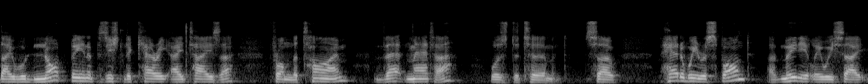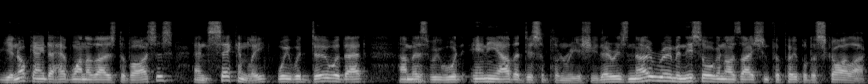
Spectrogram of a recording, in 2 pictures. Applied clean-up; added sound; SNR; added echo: none; none; none; none.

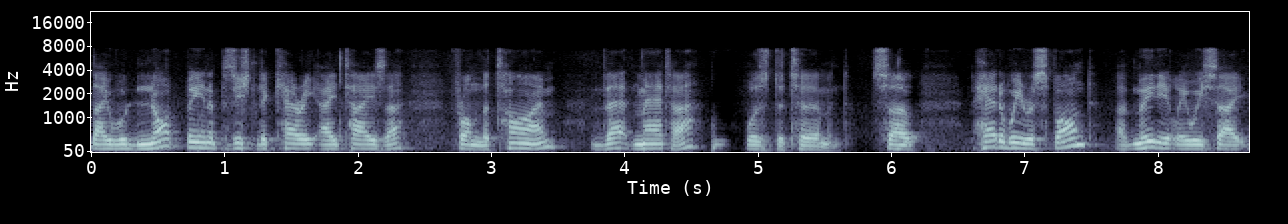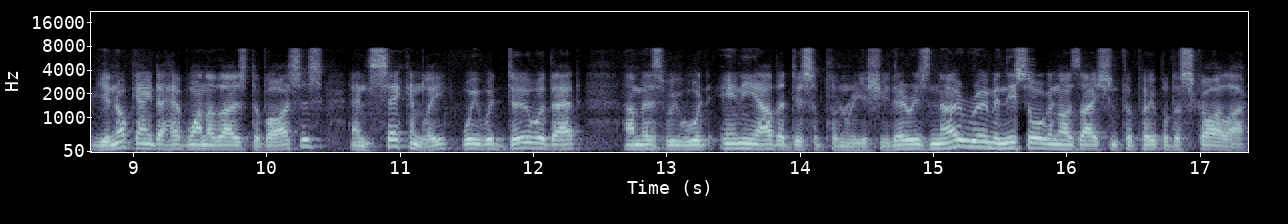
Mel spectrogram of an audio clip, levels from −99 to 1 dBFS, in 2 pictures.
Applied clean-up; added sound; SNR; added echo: neural mask model Resemble Enhance denoiser.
